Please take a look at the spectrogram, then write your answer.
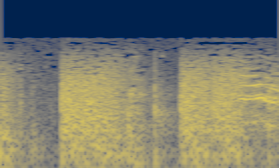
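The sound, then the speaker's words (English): Two sharp, loud gunshots from a gun rigged as a trap, with a rawhide cord looped around its trigger and yanked, ring out about a second apart, each followed by a dense lingering roar of echo that fills the space until the next blast. “Oh, it worked, Bill. He fired at the first line.”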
